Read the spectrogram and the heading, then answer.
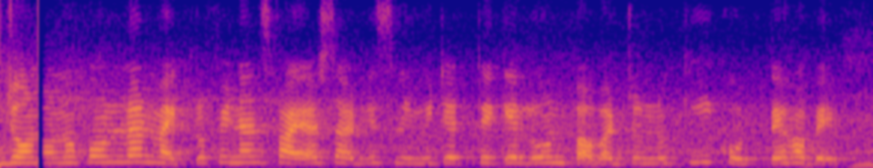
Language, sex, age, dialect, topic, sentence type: Bengali, female, 25-30, Standard Colloquial, banking, question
